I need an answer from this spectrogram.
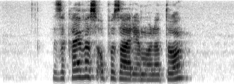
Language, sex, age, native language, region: Slovenian, female, 18-29, Slovenian, Coastal Karst region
